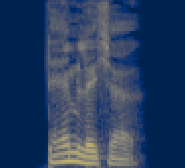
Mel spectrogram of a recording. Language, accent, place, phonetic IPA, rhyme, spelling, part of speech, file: German, Germany, Berlin, [ˈdɛːmlɪçə], -ɛːmlɪçə, dämliche, adjective, De-dämliche.ogg
- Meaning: inflection of dämlich: 1. strong/mixed nominative/accusative feminine singular 2. strong nominative/accusative plural 3. weak nominative all-gender singular 4. weak accusative feminine/neuter singular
